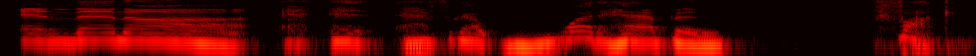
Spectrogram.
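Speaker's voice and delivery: normal talking voice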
